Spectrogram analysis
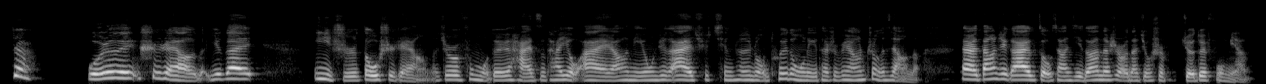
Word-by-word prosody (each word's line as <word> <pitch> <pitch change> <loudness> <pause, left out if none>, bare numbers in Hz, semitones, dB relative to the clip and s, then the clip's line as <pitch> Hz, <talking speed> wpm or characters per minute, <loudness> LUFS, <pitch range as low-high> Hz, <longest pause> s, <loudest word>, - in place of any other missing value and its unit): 是， 360 -7 +3 0.5
我 245 0 +6
认 295 +2 +7
为 285 -1 +6
是 280 -2 -5
这 - - +1
样 185 -6 +2
的， - - -10
应 240 +3 -2
该 255 -1 +7 0.6
一 260 -3 -1
直 185 -2 -6
都 205 +2 +3
是 205 -2 -7
这 185 - -5
样 150 -4 -8
的。 190 - -15
就 215 +2 -3
是 210 - +1
父 220 +3 -9
母 195 -4 -4
对 190 0 -1
于 - - 0
孩 190 -4 -3
子 190 - -12
他 210 +1 -4
有 200 -2 0
爱， 190 -2 -1
然 180 +1 -3
后 200 - -4
你 195 - -5
用 195 +1 -4
这 210 - -4
个 200 - -3
爱 205 -1 +3
去 195 +2 -12
形 205 -1 -9
成 205 0 -4
一 - - -4
种 195 -2 -4
推 260 0 -3
动 210 -6 -2
力， 185 - -4
它 195 - -5
是 195 - -10
非 210 - -6
常 205 +2 -4
正 195 -3 -6
向 200 - -7
的。 - - -16 0.3
但 235 -1 +5
是 225 - +3
当 245 +1 +3
这 245 -1 0
个 210 - 0
爱 210 -1 +8
走 200 -5 -1
向 190 0 -4
极 185 -1 -4
端 200 +2 +1
的 205 - +1
时 200 -1 -6
候， 175 -2 -2
那 180 - -5
就 180 0 -7
是 185 +1 -10
绝 165 - +1
对 195 +1 +1
负 185 -1 -9
面。 165 - -12
205 Hz, 330 characters per minute, -22 LUFS, 190-220 Hz, 0.6 s, 爱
